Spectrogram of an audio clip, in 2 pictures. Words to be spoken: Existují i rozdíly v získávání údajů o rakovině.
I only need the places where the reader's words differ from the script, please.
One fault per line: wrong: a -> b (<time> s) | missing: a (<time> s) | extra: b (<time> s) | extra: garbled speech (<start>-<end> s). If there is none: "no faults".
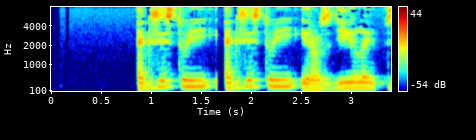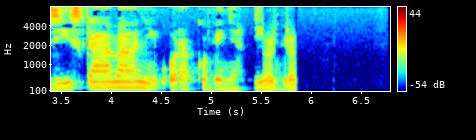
extra: existují (1.7 s)
missing: údajů (4.5 s)
extra: garbled speech (5.4-5.9 s)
